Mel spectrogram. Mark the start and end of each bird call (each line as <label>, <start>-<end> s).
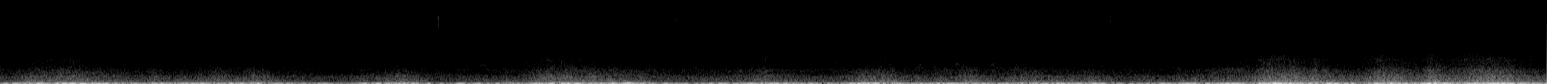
Hawaiian Petrel (Pterodroma sandwichensis), 3.6-10.5 s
